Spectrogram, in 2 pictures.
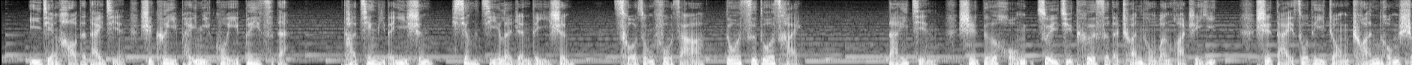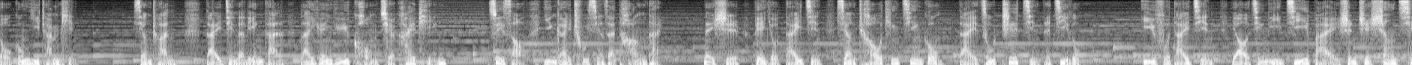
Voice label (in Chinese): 男-纪录片; 傣锦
